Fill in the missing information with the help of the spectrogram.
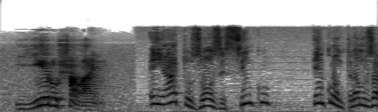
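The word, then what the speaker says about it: ירושלים: Observe o nome da cidade, Yahushalaim. Eu observei o nome da cidade, sim, e percebi também que só existe no mapa da sua cabeça, porque se você se refere a Jerusalém, o nome correto é Yerushalayim.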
